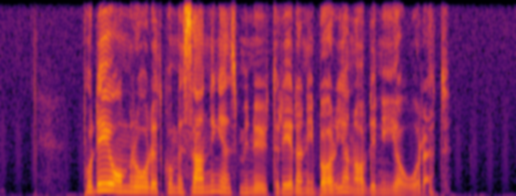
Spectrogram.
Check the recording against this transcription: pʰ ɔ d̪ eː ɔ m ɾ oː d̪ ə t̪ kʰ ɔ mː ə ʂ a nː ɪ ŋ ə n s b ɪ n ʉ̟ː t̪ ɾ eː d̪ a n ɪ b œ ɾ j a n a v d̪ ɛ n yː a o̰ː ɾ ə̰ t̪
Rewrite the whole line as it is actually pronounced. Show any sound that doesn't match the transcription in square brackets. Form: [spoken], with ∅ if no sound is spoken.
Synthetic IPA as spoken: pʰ ɔ d̪ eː ɔ m ɾ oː d̪ ə t̪ kʰ ɔ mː ə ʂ a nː ɪ ŋ ə n s [m] ɪ n ʉ̟ː t̪ ɾ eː d̪ a n ɪ b œ ɾ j a n a v d̪ ɛ n yː a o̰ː ɾ ə̰ t̪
